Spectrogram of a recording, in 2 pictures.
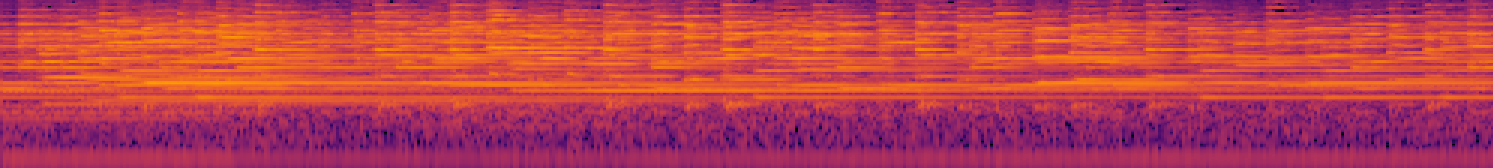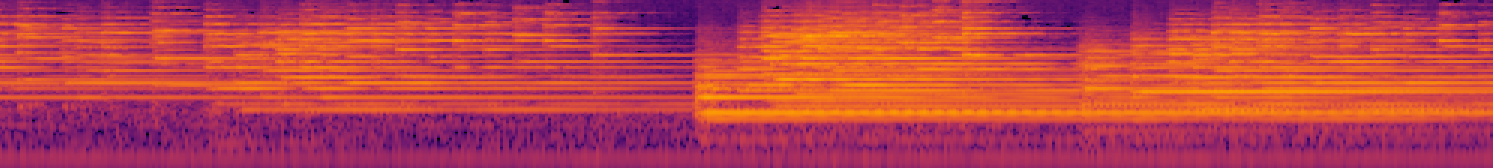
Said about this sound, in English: The Chimes of Delft.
